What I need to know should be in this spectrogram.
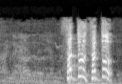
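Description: A man shouts loudly.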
